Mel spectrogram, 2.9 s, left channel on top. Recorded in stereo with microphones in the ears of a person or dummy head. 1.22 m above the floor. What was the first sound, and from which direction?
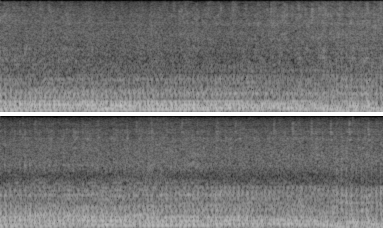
A motorcycle, 25° right (ahead or behind).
